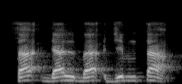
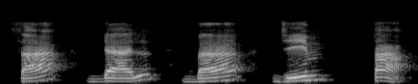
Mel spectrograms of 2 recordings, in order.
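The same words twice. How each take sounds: First: The letters are read very quickly together. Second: The letters are read slowly, one by one. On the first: "udah lancar lagi, terus tingkatkan lagi" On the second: "Mulai dari pelan dulu. Pelan dulu"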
